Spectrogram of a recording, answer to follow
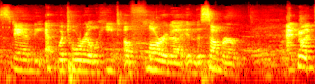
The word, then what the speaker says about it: Florida: Um, and she's come up probably because she can't stand the equatorial heat of Florida in the summer. And I'm sorry, no, it's it's Florida. Two syllables. Florida.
